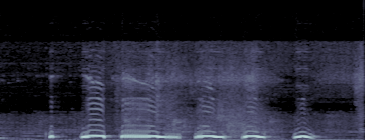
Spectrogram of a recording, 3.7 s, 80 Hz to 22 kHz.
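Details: Spotted dove with the local 'kuk 3' coo style, used as a lure to get a quiet bird calling: a run of arched, mellow coos with one drawn-out rolling note in the middle, over a steady low hum.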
